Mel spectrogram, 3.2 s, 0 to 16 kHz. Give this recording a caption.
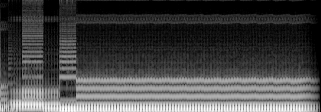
PPG 010 Little Mad Dance E3
This sample is part of the "PPG
MULTISAMPLE 010 Little Mad Dance" sample pack. It is a digital sound
with a melodic element in it and some wild variations when changing
from pitch across the keyboard. Especially the higher notes on the
keyboard have some harsh digital distortion. In the sample pack there
are 16 samples evenly spread across 5 octaves (C1 till C6). The note in
the sample name (C, E or G#) does not indicate the pitch of the sound
but the key on my keyboard. The sound was created on the PPG VSTi. After that normalising and fades where applied within Cubase SX.
digital, experimental, harsh, melody, multisample, ppg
